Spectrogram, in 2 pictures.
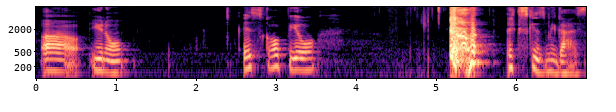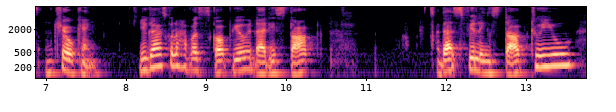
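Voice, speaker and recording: A woman's voice: sits low, dark tone. A woman giving a casual tarot reading, talking chattily and repetitively straight to her viewers. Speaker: tarot reader.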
